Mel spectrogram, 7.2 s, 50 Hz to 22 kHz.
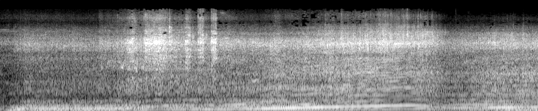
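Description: A Chrysler 300 SRT8's V8 at full throttle launching off a drag-strip start line alongside a Honda Civic. The engine note climbs steadily, falls sharply at an upshift about five and a half seconds in, then pulls on.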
